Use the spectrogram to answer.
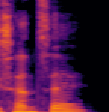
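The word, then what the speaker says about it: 先生: But the last sound is pronounced e. It's a long vowel, right?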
